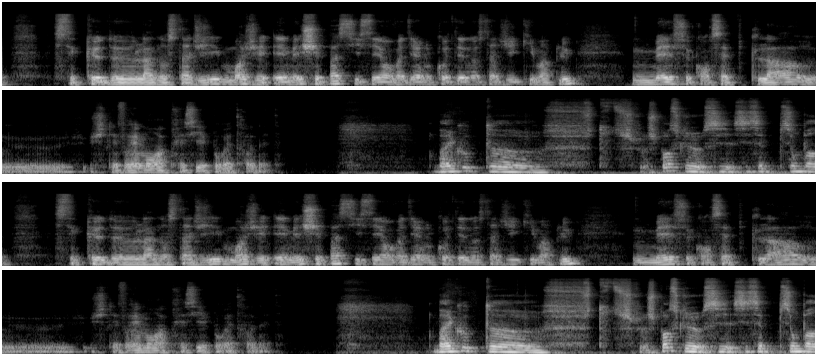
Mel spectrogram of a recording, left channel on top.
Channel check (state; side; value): normal; both; correlation 0.38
